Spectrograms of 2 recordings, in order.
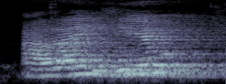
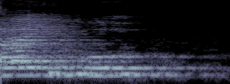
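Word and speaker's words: عليهم: Ya, alaihima, alaihim, sering dengan kata alaihim. Kenapa kok nggak alaihum? Kenapa alaihim? Karena sebelumnya ya sukun, gitu ya.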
